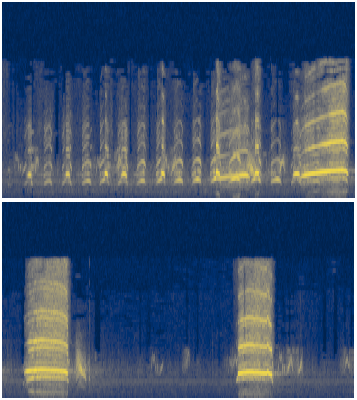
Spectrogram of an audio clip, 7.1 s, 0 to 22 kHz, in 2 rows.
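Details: Osprey at its nest at Dunrovin Ranch on the morning of 21 August 2019, when two fish arrived at 7:05 and 7:31 AM. A quick run of clear whistled chirps gives way to three loud, drawn-out harsh squealing calls with gaps between them.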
